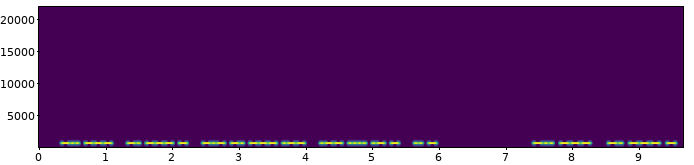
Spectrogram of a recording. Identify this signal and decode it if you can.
Morse code, heard as a keyed tone, about 33 wpm, 700 Hz. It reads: DO NOT KNOW WHAT IT DO NOT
